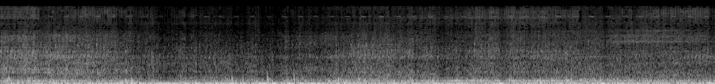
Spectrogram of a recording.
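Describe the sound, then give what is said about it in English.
A steady, low engine rumble idles, a boat motor churning continuously with faint water noise and no voices, as the boat pulls up at a boat landing in Grand Bayou. “as soon as his boat pulled up.”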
